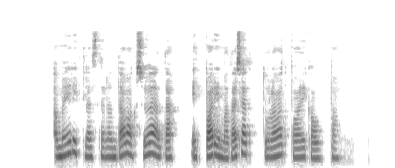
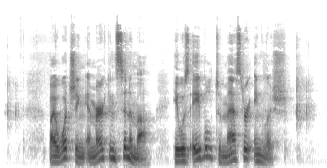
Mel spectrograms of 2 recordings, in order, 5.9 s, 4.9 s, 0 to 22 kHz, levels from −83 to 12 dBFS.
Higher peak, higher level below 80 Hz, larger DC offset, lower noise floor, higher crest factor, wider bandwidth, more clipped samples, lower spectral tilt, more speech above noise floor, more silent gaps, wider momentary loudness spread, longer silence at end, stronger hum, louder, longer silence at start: second, -10 dBFS vs -2 dBFS; second, -76 dBFS vs -58 dBFS; neither; first, -85 dBFS vs -49 dBFS; about the same, 22 dB vs 18 dB; second, 11.5 kHz vs 13.5 kHz; neither; about the same, -4.5 dB/octave vs -4.5 dB/octave; first, 55 dB vs 31 dB; neither; about the same, 11 LU vs 13 LU; first, 0.8 s vs 0.4 s; neither; second, -30 LUFS vs -18 LUFS; about the same, 0.8 s vs 0.75 s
